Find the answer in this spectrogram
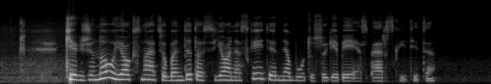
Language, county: Lithuanian, Kaunas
